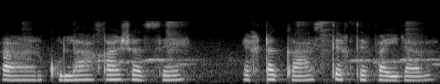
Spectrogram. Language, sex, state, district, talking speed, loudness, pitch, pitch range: Bengali, female, Assam, Hailakandi, 110 wpm, -19 LUFS, 215 Hz, 200-225 Hz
